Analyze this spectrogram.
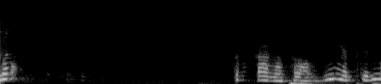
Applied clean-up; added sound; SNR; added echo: neural mask model DeepFilterNet 3.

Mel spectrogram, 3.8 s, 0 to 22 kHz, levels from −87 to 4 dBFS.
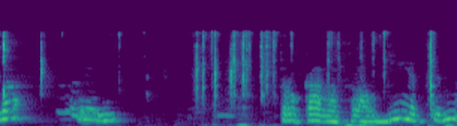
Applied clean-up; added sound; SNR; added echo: classical method WPE with log-MMSE.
